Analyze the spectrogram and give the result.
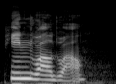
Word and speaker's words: Pinduoduo: Meanwhile, they also have another company called Pinduoduo.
